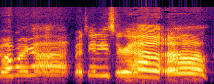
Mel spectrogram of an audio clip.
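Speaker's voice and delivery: squeaky high-pitched mock panic; high mock alarm. A character flustered her clothes fell off, high mock panic. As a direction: shriek it up high like a flustered girl. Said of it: "It's just like".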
